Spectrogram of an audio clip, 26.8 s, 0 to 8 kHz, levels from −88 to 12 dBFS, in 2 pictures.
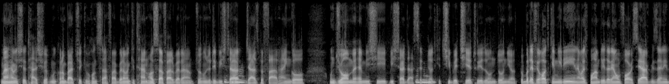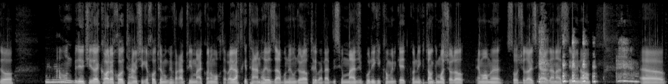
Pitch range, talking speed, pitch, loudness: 95-115 Hz, 185 wpm, 100 Hz, -21 LUFS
